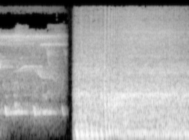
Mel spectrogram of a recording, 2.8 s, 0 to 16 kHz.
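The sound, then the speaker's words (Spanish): Brief bird chirps give way abruptly to a loud, steady Honda PCX160 ABS motor scooter engine running, its low rumble and buzz continuing without a break. “Nueva Honda PCX160 ABS, una motocicleta con tecnología japonesa de última generación que llega al país para imponer un nuevo movimiento en la ciudad.”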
